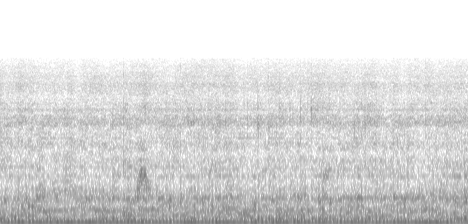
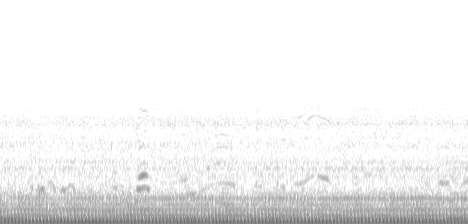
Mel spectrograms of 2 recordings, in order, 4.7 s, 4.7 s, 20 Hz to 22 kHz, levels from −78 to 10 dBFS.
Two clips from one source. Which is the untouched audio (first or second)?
second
